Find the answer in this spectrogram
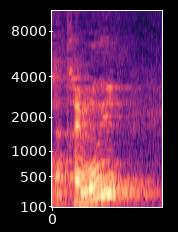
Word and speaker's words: La Trémoille: qui s'appelle Louis de la Trémouille. Ça s'écrit la Trémoille, mais ça se prononce la Trémouille.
